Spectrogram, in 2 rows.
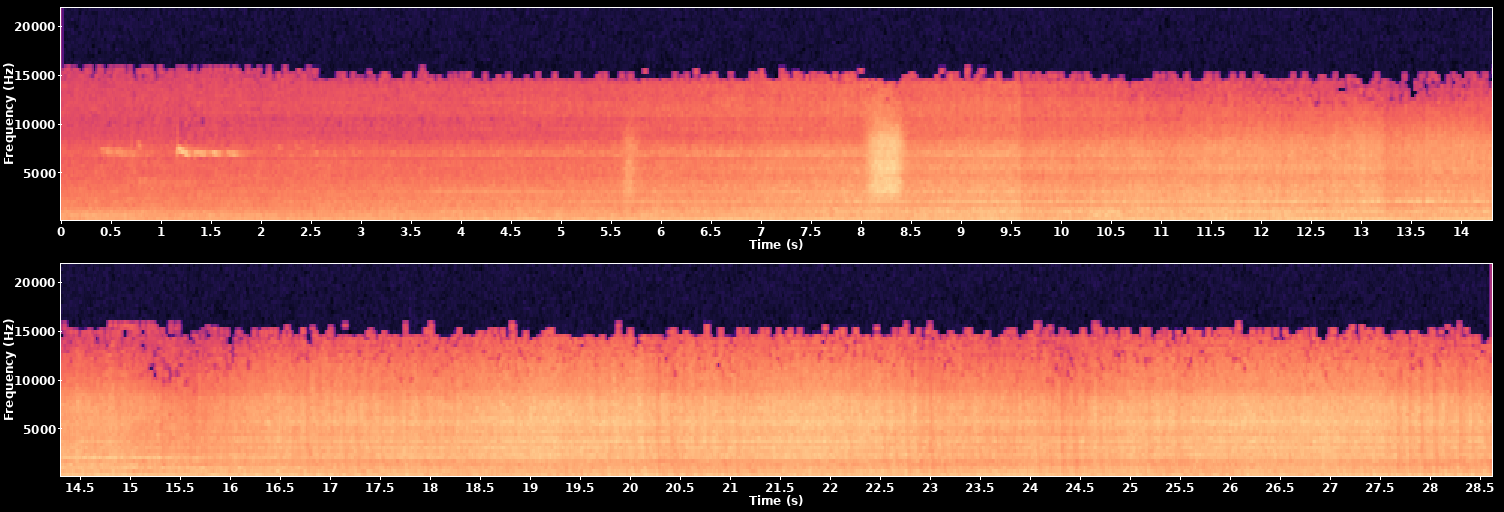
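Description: Class 66 diesel-electric locomotive's two-stroke V12 engine running steadily as it approaches and passes, growing louder, then a long rake of box wagons rolling by with a heavy wheel rumble on the rails.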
